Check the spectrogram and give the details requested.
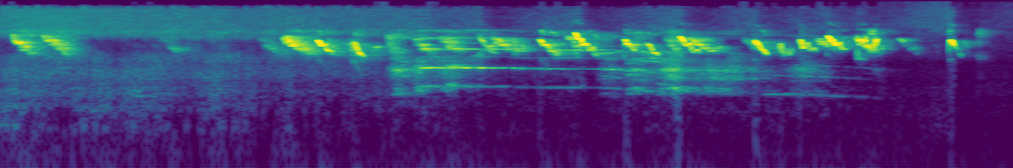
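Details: Lemon-bellied white-eye song, Lombok style, used to draw out singing from reluctant caged birds. A faint start, then a busy rush of bright, high chirps over a soft, lower drawn-out whistle.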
